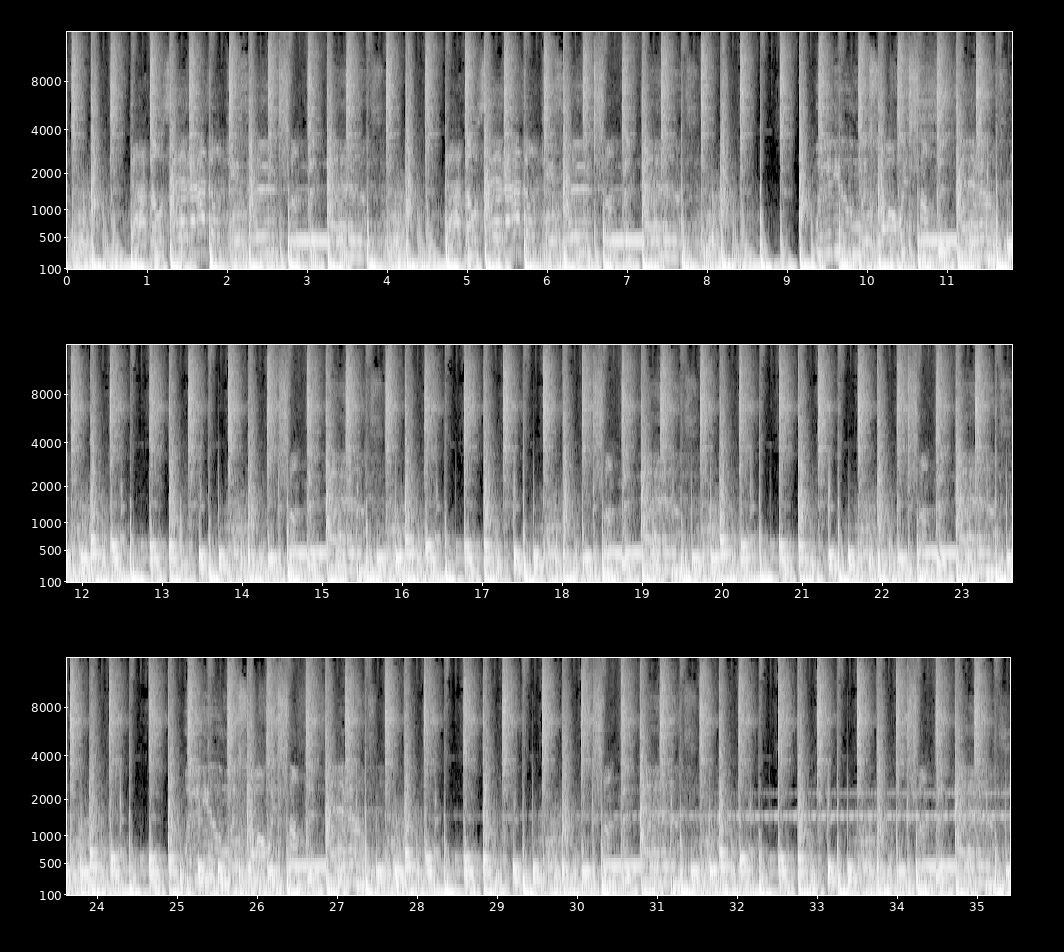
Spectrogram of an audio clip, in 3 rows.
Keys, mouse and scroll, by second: 0.9 middle click, 1.1 middle click, 1.8-4.0 right drag, 4.0-8.5 drag, 8.6-9.7 drag, 9.9-13.0 shift+drag, 10.7-13.0 middle drag, 10.7 right click, 15.4-17.6 shift+middle drag, 17.6 click, 18.6-20.9 ctrl+shift+drag, 19.2 middle click, 19.2 right click, 19.6 shift+middle click, 19.6 shift+right click, 21.7-22.7 ctrl+drag, 22.8 shift+click, 25.8 ctrl+l, 25.8 shift+click, 26.4 click, 27.0-29.0 ctrl+drag, 27.9 right click, 29.3 shift+click, 30.1 shift+click, 30.5 click, 30.9 shift+click, 33.0-35.4 drag.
